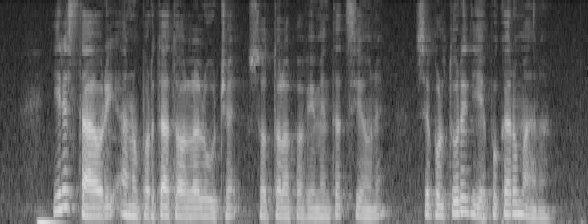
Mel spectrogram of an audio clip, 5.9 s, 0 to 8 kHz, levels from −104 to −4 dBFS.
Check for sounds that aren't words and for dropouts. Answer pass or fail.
pass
